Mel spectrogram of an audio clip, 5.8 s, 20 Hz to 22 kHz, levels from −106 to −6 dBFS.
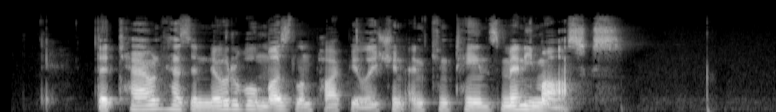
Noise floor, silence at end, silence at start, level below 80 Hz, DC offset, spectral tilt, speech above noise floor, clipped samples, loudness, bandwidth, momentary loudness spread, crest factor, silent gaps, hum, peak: -76 dBFS; 1.2 s; 0.75 s; -74 dBFS; under 0.1%; -5.5 dB/octave; 53 dB; under 0.1%; -24 LUFS; 11.5 kHz; 10 LU; 20 dB; none; none; -4 dBFS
